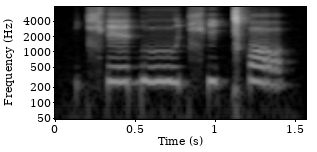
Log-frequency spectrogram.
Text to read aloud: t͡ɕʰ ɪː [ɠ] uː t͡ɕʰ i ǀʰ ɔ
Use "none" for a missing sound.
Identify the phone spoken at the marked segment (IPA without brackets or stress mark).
ɠ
